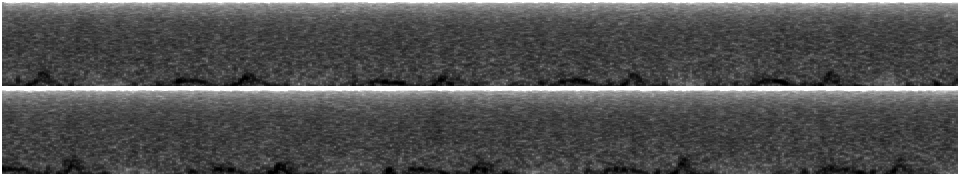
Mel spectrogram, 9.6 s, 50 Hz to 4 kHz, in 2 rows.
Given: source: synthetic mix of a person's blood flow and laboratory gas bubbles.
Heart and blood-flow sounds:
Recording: Doppler ultrasound of blood flow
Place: precordium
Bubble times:
5.06-5.17 s: bubbles
5.47-5.60 s: bubbles
From the record:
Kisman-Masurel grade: 112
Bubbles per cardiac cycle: 1 to 2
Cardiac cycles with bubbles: 1 to 10%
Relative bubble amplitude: moderate (0.250 to 0.450)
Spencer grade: 1 (occasional bubble signal discernible with the cardiac motion signal, with majority of cardiac periods free of bubbles)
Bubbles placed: anywhere in the cardiac cycle

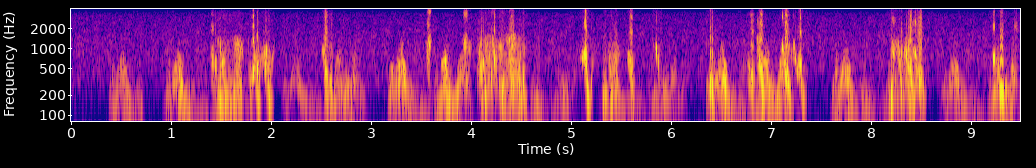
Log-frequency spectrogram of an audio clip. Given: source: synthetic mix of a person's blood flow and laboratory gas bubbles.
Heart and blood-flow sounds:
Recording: Doppler ultrasound of blood flow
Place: precordium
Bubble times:
1.38-1.73 s: bubbles
1.76-2.03 s: bubbles
2.49-2.63 s: bubbles
3.53-3.60 s: bubbles
3.91-4.00 s: bubbles
4.04-4.56 s: bubbles
5.08-5.22 s: bubbles
5.31-5.49 s: bubbles
5.55-5.64 s: bubbles
5.81-5.91 s: bubbles
6.35-6.46 s: bubbles
6.75-6.95 s: bubbles
7.07-7.36 s: bubbles
8.16-8.55 s: bubbles
9.18-9.36 s: bubbles
9.40-9.50 s: bubbles
From the record:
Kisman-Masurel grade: 233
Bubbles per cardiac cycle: several, 3 to 8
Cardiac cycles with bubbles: 50 to 99%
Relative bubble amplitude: loud (0.450 to 0.775)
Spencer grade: 3 (all of the cardiac periods contain showers or single bubble signals, but not dominating or overriding the cardiac motion signals)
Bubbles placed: only in the low amplitude regions of the cardiac cycle

